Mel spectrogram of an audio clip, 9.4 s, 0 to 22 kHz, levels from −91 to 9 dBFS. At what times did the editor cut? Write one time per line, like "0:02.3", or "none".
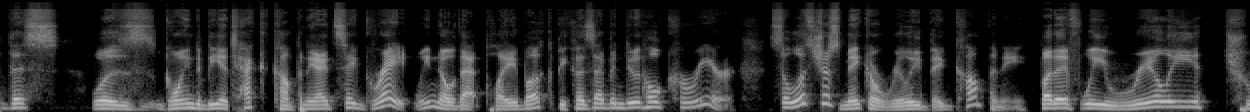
0:01.7
0:04.8
0:07.8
